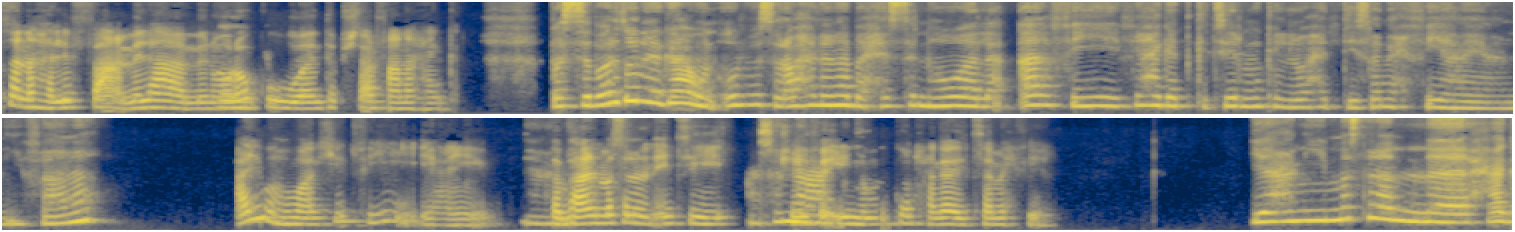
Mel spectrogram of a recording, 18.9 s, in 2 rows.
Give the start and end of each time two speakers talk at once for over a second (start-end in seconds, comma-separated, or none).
none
